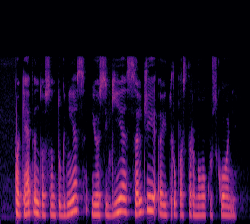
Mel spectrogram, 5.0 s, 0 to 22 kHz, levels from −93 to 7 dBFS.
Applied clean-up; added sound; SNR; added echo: none; none; none; none.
